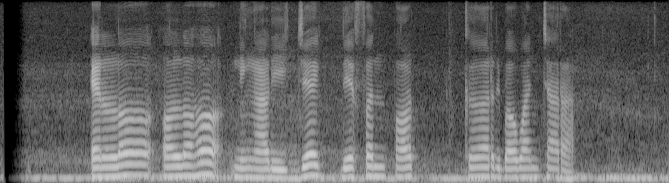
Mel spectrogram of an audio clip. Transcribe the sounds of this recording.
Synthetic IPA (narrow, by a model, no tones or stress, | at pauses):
ʔɛlɔɔlɔɦɔniŋalid͡ʒɛk̚dɛfənpɔt̪̚kərdibawaɲt͡ʃaɾa̰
